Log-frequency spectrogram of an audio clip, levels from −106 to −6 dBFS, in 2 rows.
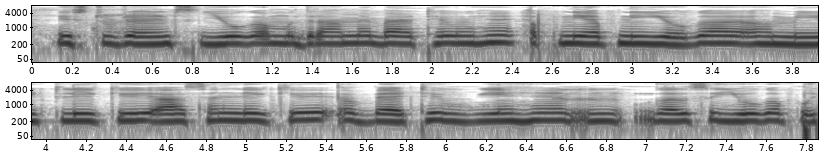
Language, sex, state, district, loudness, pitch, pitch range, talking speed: Hindi, female, Uttar Pradesh, Etah, -30 LUFS, 220 Hz, 215-225 Hz, 160 wpm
